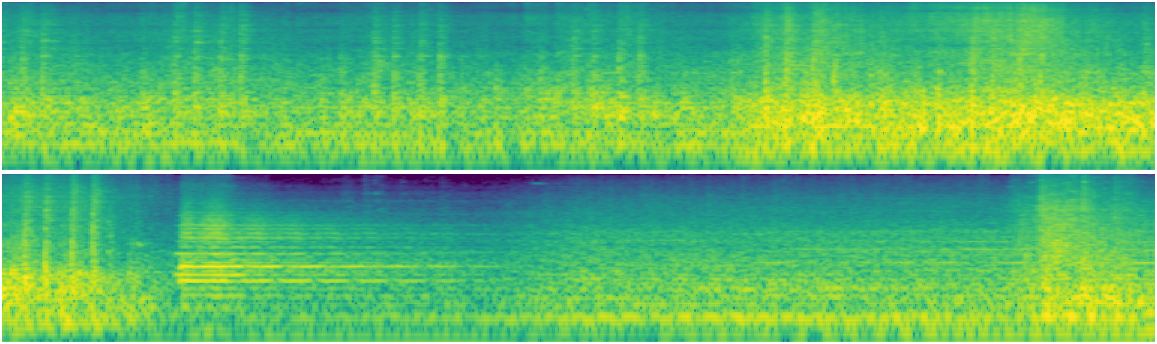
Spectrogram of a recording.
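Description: A train passing close by, its rumble and wheel clatter swelling loud about five seconds in. Just before nine seconds the noise breaks off suddenly and a long, steady pitched tone sounds and slowly fades.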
